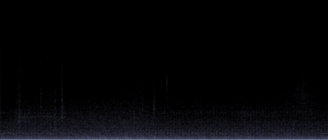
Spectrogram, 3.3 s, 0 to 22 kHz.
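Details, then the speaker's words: 2002 Ford Expedition with swapped 4BT Cummins diesel, freezing cold day: steady deep diesel clatter held at a raised fast idle to warm up, no misses; normal cold warm-up. "gotta set up a little high on the idol right now to warm her up today is freezing cold outside"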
